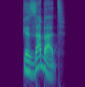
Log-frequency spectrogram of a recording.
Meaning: past participle of sabbern
- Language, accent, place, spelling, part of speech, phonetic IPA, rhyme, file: German, Germany, Berlin, gesabbert, verb, [ɡəˈzabɐt], -abɐt, De-gesabbert.ogg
